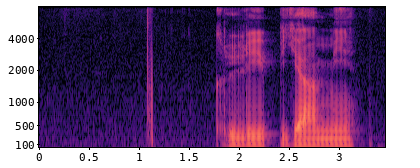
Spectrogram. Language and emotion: Russian, neutral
